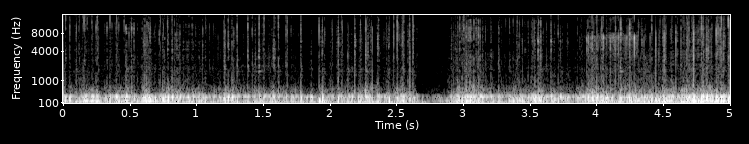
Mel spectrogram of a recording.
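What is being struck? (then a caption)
Metal mesh microphone grille. Long nails of both hands scratch across a round hollow metal mesh microphone grille, making a dense, rumbling, low-heavy scraping texture with faint bright edges. The scratching briefly drops out just before the three-second mark, then resumes and grows slightly louder toward the end.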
